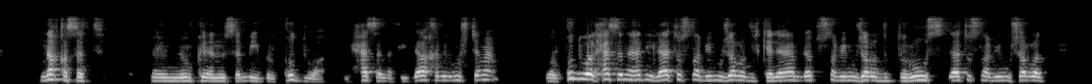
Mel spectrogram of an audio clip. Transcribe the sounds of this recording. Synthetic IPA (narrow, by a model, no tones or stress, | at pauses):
nɑqɑsˤɑt̪ | majʊjʊmkɪnʔanːʊsamːiːhbɪlqʊd̪wa | lħasanafid̪aːxɪlɪlmʊd͡ʒt̪amaʕ | wɪlqʊd̪walħasanahaːðilat̪ʊsˤnɑʕbɪmʊʒɑrˤːɑd̪ɪlkalaːmlat̪ʊ̥sˤnɑʕbɪmʊʒɑrˤːɑd̪ɪd̪ːʊɾuːslat̪ʊsˤnɑʕbɪmʊʒɑrˤːɑd̪̚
